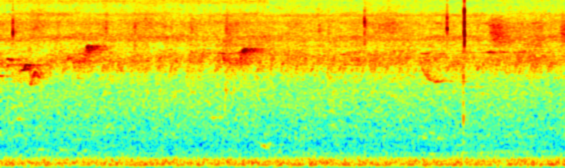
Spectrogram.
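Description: Short, high bird chirps every second or so over a steady low rumble, with one sharp click a little past the middle.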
